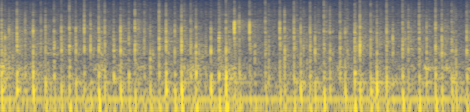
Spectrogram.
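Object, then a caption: Small leather zippered pouch. Fingertips tap quickly on a small, soft, hollow brown leather zippered pouch held in both hands. The result is a fast, steady stream of short, dry, papery taps with bright clicks over a low, constant hum.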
